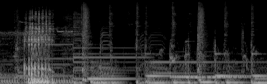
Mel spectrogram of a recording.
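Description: Cartoon little pigs oink in a quick, loud burst of squealing grunts at the start, followed by a busy mix of tones and lively cartoon sounds that carry on to the end.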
